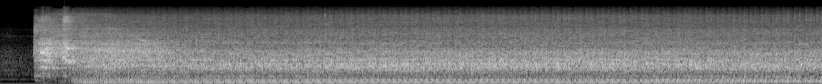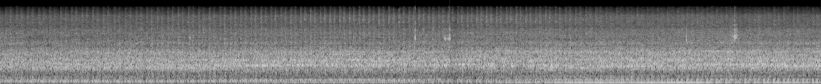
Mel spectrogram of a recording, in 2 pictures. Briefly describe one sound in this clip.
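A motorcycle engine idles with a deep, steady rumble.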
